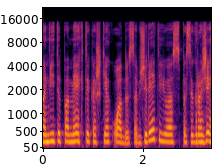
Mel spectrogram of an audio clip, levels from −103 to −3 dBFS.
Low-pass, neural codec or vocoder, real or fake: 14.4 kHz; vocoder, 44.1 kHz, 128 mel bands every 512 samples, BigVGAN v2; fake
